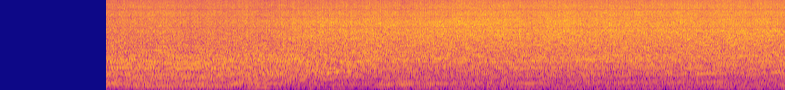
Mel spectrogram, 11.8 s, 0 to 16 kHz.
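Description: Blueprint 383 stroker small-block Chevy V8 running hard on an engine dyno, naturally aspirated without nitrous. It cuts in suddenly after about a second and a half of silence, and its pitch climbs slowly as the revs rise through the pull.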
